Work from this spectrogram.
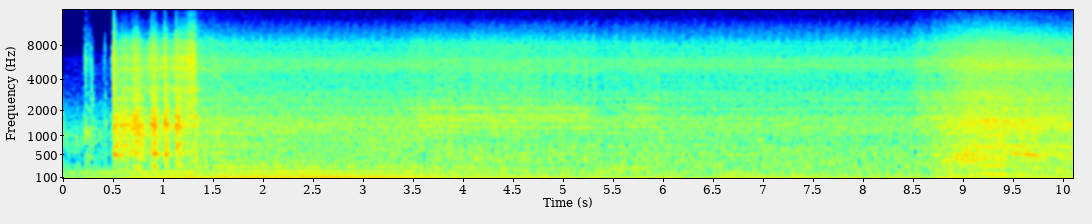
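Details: Ford Flex 3.5 non-turbo, first start after a spark plug change: it cranks briefly, catches quickly and settles into a smooth, even idle, then a light rev rises cleanly. Healthy running.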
